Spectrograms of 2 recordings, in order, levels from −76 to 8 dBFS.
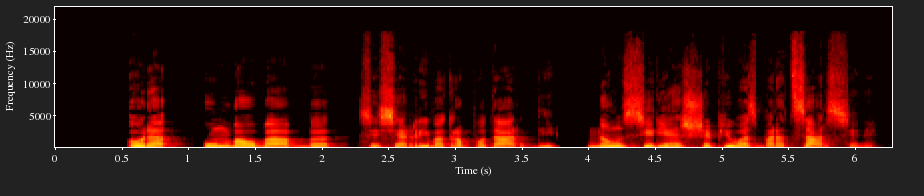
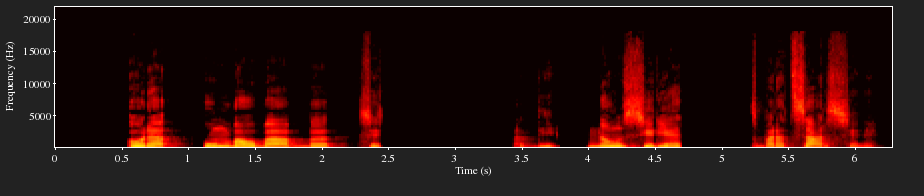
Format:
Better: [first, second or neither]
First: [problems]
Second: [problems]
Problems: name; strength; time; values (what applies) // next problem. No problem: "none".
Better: first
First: none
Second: audio cutting out; at 2.5 s for 1 s and at 4.5 s for 0.5 s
